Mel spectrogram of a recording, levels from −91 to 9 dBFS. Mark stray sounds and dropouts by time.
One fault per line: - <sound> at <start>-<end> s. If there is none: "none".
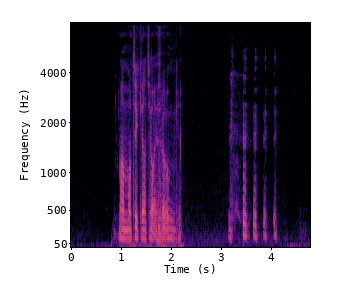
- laugh at 3.1-4.2 s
